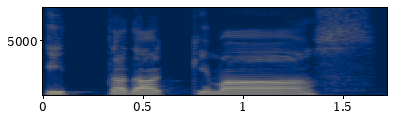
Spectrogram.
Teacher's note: might even sound like they put a little tsu or a doubling in the first ta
